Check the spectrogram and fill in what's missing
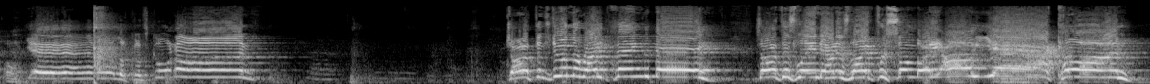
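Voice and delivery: high, drawn-out whooping cheer; cheering angels. Acted. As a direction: cheer like a rowdy fan in heaven's stands. Acting angels cheering in heaven.

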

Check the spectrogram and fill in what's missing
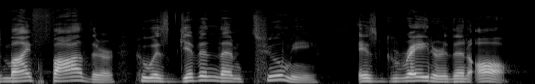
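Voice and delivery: slow and rising, with weight on greater; slow scripture reading. Acted. Pastor reading Jesus' claim about the Father, slow and weighty. Reads the comparison slowly.

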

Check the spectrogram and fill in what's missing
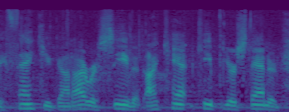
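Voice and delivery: soft, humble acceptance; hushed, thankful surrender; humble quiet thanks. Pretend. People accepting God's grace, soft humble thanks. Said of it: "people were supposed to say".

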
